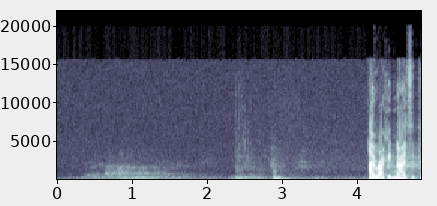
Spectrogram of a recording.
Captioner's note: laughter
